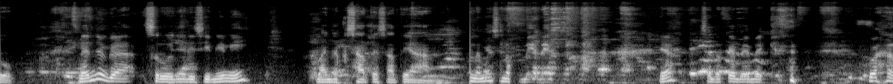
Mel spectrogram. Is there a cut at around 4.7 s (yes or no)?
yes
